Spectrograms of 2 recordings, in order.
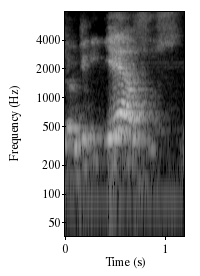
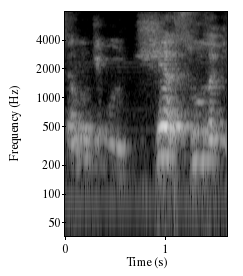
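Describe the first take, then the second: First: Jesus said ie-zus with an i glide; Jesus, ie-ZUS, no zh sound; Greek pronunciation. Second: Jesus, zhe-ZUS, Portuguese J; plain Portuguese pronunciation. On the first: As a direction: contrast Jesus, now Greek style. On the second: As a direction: say Jesus the everyday Brazilian way. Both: Shown as a demonstration.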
